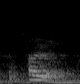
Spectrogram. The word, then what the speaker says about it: 선릉: 그 외에도 설릉. 네, 리얼이 리퀴드니까 설릉 이렇게 발음이 됩니다.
